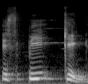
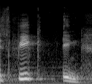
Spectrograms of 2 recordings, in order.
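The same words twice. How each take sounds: First: "speaking" broken in two as स्पी-किंग; split into syllables. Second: "speaking" broken late as स्पीक-इंग; split into syllables. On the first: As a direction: pause after the स्पी in "speaking". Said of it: "यहाँ पर टू syllable होंगे". ("Speaking" को स्पी-किंग, दो हिस्सों में तोड़कर) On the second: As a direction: pause after the क sound, before the final इंग of "speaking". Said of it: "यहाँ पर डबल सिलेबल होंगे". ("स्पीकिंग" को स्पीक-इंग, रुककर दो हिस्सों में) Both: Shown as a demonstration.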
